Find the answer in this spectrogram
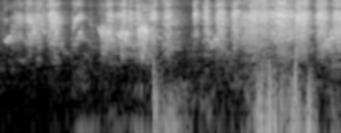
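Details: Pet budgies bathing and playing among lush leaves on a hot summer day chatter in busy, high chirps and scratchy warbles, with low rustling and splashing thuds underneath.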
